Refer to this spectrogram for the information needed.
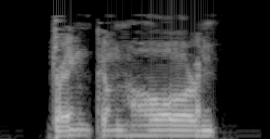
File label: "drinking-horn", English; nouns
